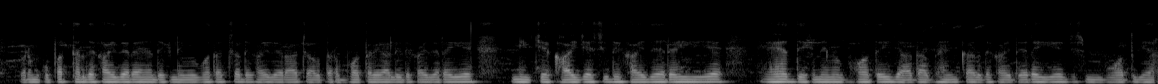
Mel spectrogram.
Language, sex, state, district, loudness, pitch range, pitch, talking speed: Hindi, male, Uttarakhand, Uttarkashi, -35 LUFS, 110-115 Hz, 110 Hz, 235 wpm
